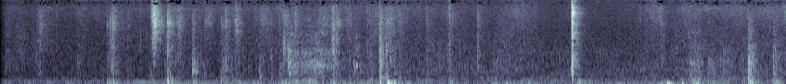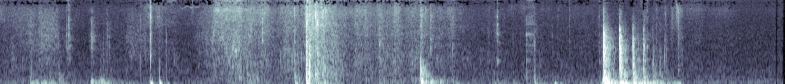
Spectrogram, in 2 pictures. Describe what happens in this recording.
I walked towards my bedroom. I switched the light on. I opened the closet, took my jacket and closed it again.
